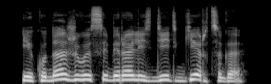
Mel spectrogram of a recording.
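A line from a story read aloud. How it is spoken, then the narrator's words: Smirking, faint emotion. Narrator (Russian): хмыкнул ... впервые проявляя какое-то подобие эмоций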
